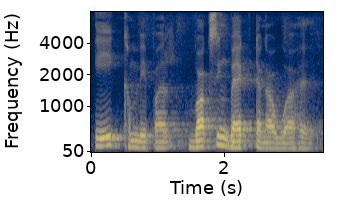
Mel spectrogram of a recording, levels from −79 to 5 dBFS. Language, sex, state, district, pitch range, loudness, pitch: Hindi, male, Uttar Pradesh, Lalitpur, 125-145 Hz, -17 LUFS, 130 Hz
